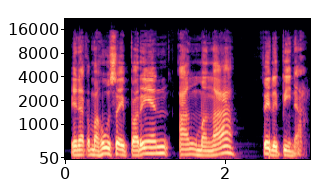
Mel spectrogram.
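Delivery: ordinary talk, nothing marked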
